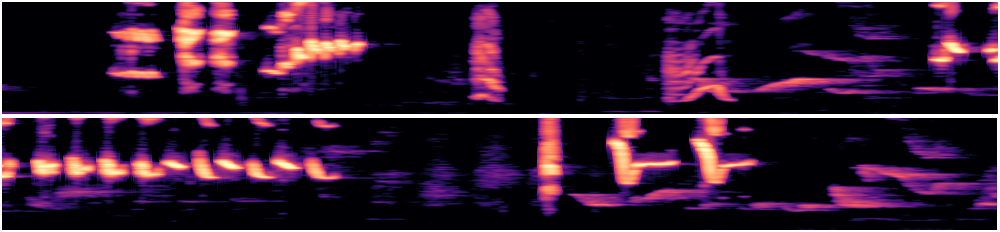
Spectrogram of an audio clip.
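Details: Contest-ready caged orange-headed thrush delivers a lively mix of high sharp chips, a looping whistle, and a long fast series of repeated high notes. Then come scattered short buzzy phrases, with a soft low hum at the start and end.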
